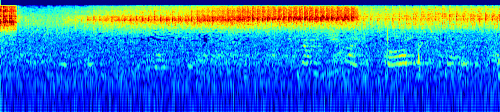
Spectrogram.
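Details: Chorthippus biguttulus, the bow-winged grasshopper, producing a single rasping high-pitched song phrase lasting about three and a half seconds, growing gradually louder before cutting off sharply, with soft scattered background sounds afterwards.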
